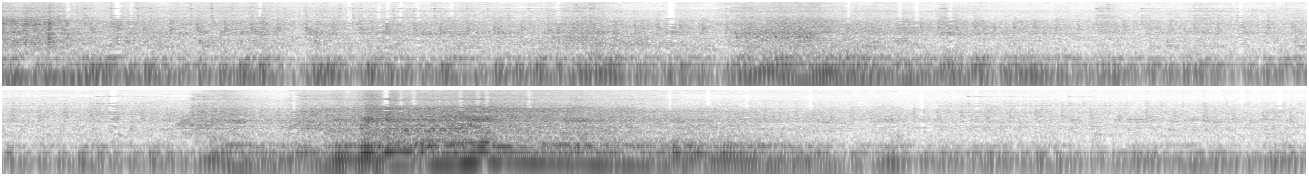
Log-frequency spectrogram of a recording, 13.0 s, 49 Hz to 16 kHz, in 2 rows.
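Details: Abandoned Toyota AE86 after carburettor reset to known specs (primary main jet had not been flowing fuel), new spark plugs: engine fires, holds steady low rumble, revs up and settles back cleanly without stumbling.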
